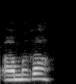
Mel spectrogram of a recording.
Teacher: when the accented syllable a is appended the vowel under the second root letter disappears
